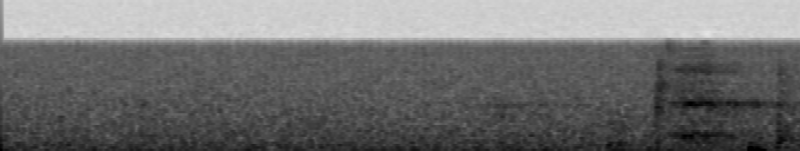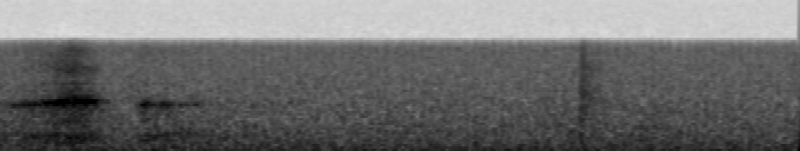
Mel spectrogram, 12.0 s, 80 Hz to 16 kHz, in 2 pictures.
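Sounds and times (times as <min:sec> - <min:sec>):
person sniffing: 0:05.0 - 0:07.3.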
